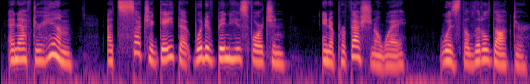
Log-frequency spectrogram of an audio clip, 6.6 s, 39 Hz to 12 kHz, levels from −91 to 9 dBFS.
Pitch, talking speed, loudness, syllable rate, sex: 185 Hz, 190 wpm, -18 LUFS, 5.5 syllables/s, female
